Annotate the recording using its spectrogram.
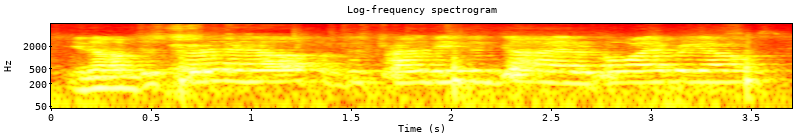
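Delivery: high-pitched mock apology, hurrying towards the end; imagined backpedalling, pitched well up; placating excuse. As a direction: plead your way out, trying to calm everyone. Imagined apologetic Jesus talking his way out.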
